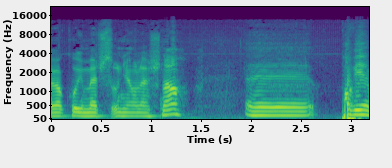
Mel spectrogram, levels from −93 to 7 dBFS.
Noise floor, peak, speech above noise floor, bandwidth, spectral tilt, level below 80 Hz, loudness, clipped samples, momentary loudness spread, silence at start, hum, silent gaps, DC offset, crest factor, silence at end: -39 dBFS; 0 dBFS; 30 dB; 13.5 kHz; -7 dB/octave; -26 dBFS; -11 LUFS; 0.4%; 7 LU; 0 s; none; none; under 0.1%; 10 dB; 0 s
